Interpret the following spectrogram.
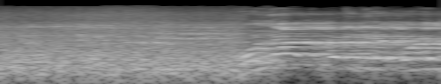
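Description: A man's voice through a public-address microphone, loud and rough-sounding: a noisy rush with no clear pitch fills about the first second, then his voice resumes with a rising pitch.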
